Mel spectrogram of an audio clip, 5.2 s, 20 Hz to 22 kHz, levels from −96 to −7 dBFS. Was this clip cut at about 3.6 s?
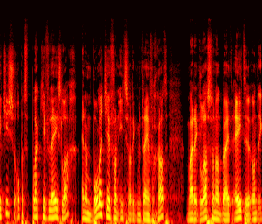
no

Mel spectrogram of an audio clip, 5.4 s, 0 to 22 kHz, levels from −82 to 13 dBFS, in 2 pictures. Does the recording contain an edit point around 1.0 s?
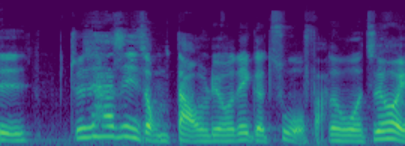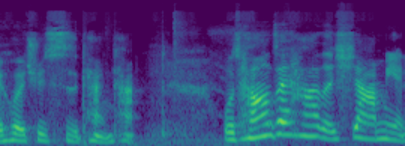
no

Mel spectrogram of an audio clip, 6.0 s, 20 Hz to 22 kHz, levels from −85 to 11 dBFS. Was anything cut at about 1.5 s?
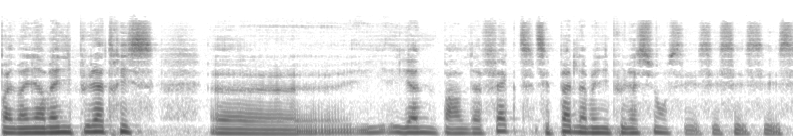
no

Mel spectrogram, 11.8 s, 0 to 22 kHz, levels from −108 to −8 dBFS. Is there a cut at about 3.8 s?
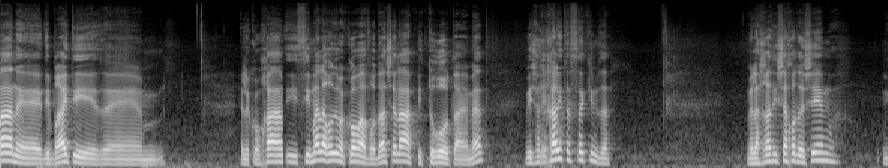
yes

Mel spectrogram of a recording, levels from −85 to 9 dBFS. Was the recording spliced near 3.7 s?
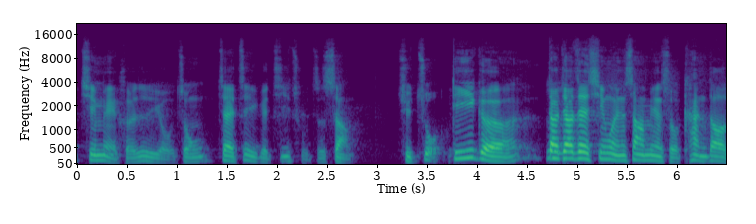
yes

